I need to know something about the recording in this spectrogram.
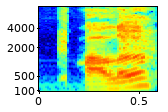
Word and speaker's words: Halle: It's Halle. Halle? It's like Halle, like Halle.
